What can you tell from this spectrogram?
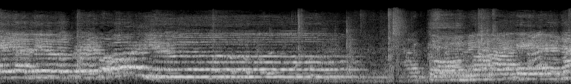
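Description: A group of people, mostly women, singing together in unison without accompaniment, holding long notes.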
